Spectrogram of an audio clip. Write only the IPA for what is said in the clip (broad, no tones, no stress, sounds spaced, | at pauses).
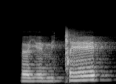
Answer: ɘ j ɪ mʲ ɯ ǀ e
